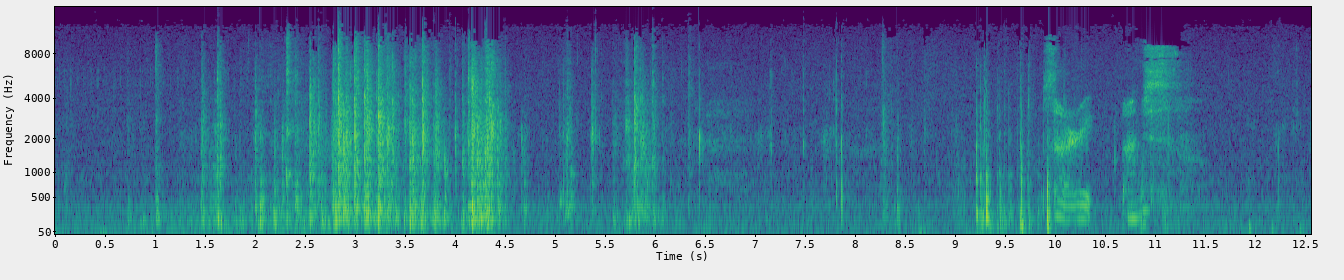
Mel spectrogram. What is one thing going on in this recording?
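A cat crunches dry kibble from a bowl.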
